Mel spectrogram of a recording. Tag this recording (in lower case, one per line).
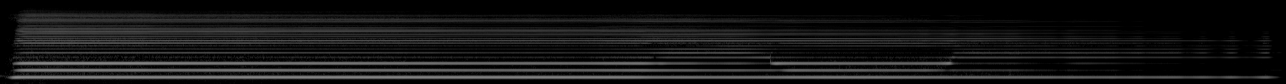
musical instrument
harmonica
music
